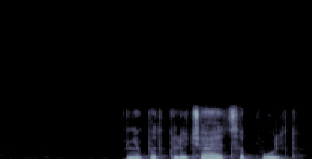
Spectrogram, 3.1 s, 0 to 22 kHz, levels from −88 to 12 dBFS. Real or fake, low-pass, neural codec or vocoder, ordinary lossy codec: real; 7.2 kHz; none; none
